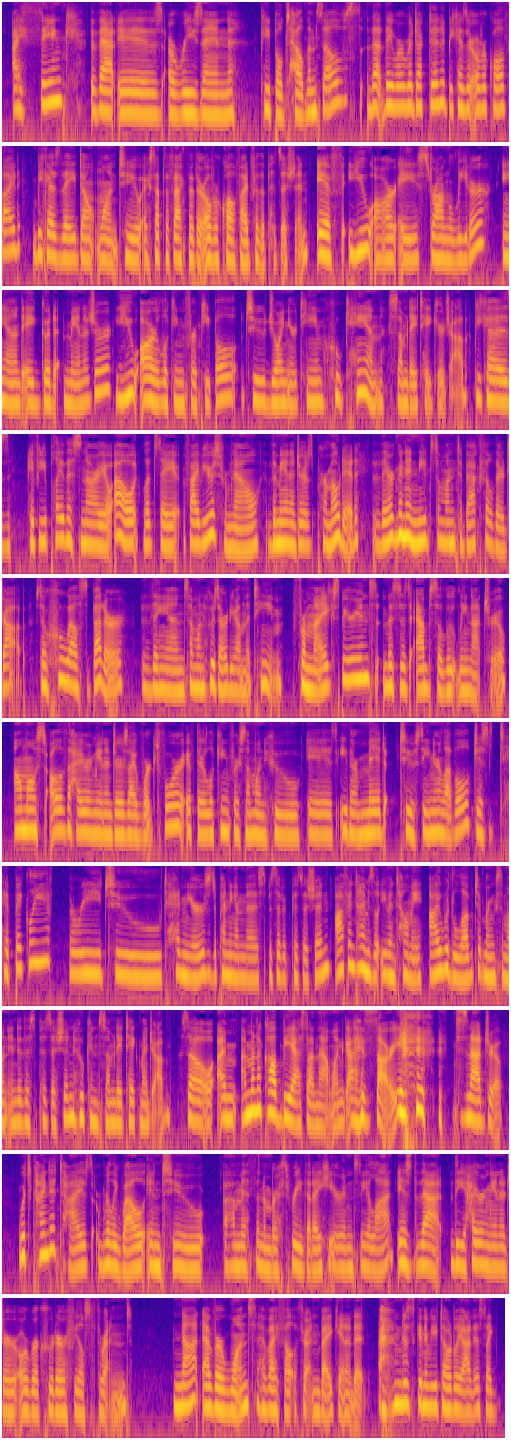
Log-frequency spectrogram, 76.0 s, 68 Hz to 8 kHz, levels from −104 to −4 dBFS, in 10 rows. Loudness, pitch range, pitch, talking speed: -26 LUFS, 175-210 Hz, 190 Hz, 165 wpm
